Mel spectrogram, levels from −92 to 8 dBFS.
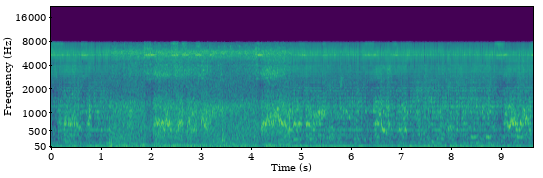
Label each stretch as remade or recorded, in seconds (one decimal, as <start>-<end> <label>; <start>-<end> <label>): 0.0-1.2 remade; 1.2-4.8 recorded; 4.8-9.6 remade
